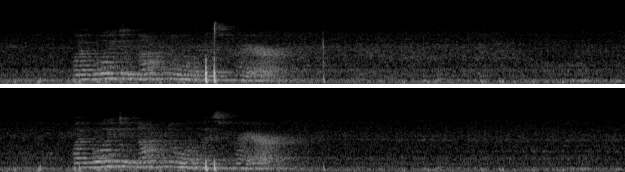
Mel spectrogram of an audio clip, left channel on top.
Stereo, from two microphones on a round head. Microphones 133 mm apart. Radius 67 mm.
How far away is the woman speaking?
About 2.5 m.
